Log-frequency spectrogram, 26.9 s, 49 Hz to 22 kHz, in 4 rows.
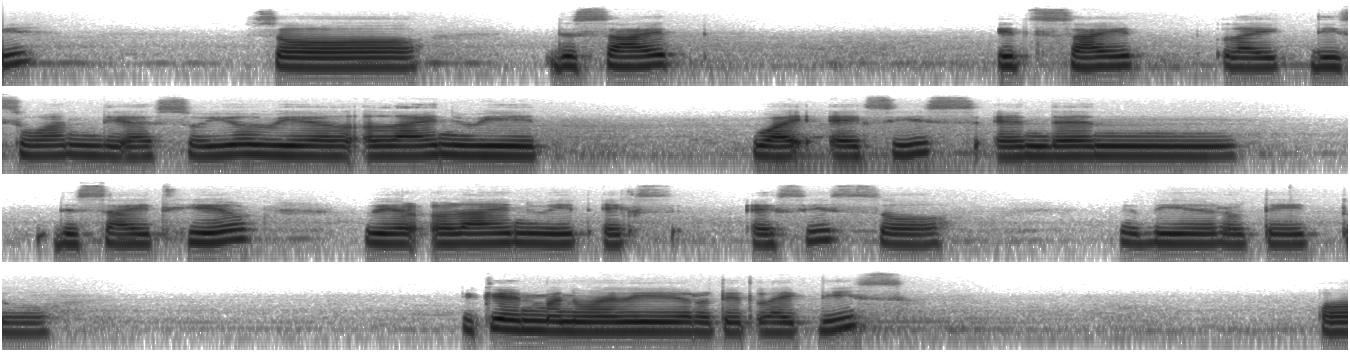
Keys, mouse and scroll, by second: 19.1 r.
